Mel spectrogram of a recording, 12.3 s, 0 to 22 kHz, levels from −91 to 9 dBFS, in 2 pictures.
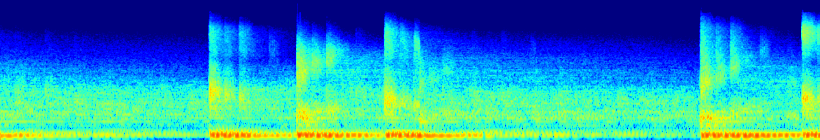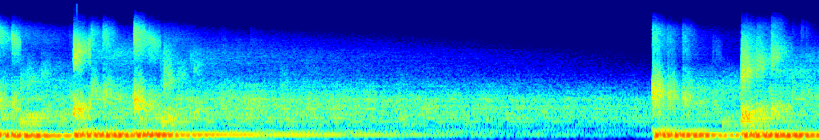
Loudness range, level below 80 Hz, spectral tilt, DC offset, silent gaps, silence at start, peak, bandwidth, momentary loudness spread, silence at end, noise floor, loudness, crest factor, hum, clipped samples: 8 LU; -26 dBFS; -5 dB/octave; under 0.1%; none; 0 s; 0 dBFS; 12.5 kHz; 19 LU; 0 s; -39 dBFS; -19 LUFS; 18 dB; none; under 0.1%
